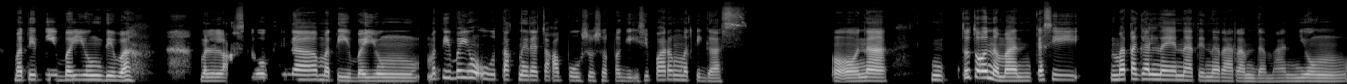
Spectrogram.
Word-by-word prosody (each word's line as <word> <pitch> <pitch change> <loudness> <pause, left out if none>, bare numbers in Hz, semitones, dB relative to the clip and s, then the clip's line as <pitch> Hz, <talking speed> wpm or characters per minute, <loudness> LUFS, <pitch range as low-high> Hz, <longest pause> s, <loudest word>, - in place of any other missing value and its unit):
matitibay 215 0 +1
'yong, 215 -1 +3
'di 205 - +4
ba, 185 +3 +6 0.7
malalakas 170 -1 -1
loob - - -1
nila, 225 - +3
matibay 170 -4 0
'yong 160 -1 -1
matibay 315 +3 0
'yong 275 - +3
utak 230 -2 -3
nila 205 -1 +1
'tsaka 190 -1 -3
puso 185 -1 -7
sa 180 +1 -5
pag-iisip, 175 +2 -8
parang 210 +1 0
matigas. 155 -7 -4 0.9
Oo, 155 +1 +3
na 170 -1 +6 0.4
hin 215 -2 -2 0.2
totoo 320 -1 +7
naman 175 -3 +3
kasi 220 +1 -2 0.3
matagal 235 +2 +3
na 220 - +4
'yan 210 0 0
natin 185 -1 -3
nararamdaman 150 -2 -5
'yong 150 -1 -3
190 Hz, 140 wpm, -22 LUFS, 165-220 Hz, 0.9 s, totoo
